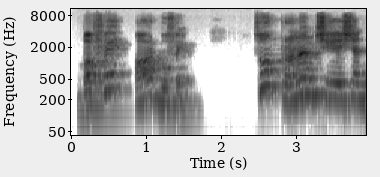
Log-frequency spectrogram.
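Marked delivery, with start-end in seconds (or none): 0.1-1.5 बफे and बुफे said slowly, no final t; slow variant pronunciations. Shown as a demonstration. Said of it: "इस word को आप बोलेंगे". (बफे और बुफे को धीरे-धीरे बिना ट के कहना)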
